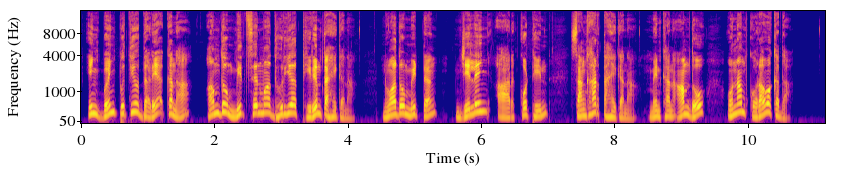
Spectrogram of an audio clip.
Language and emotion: Santali, surprised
